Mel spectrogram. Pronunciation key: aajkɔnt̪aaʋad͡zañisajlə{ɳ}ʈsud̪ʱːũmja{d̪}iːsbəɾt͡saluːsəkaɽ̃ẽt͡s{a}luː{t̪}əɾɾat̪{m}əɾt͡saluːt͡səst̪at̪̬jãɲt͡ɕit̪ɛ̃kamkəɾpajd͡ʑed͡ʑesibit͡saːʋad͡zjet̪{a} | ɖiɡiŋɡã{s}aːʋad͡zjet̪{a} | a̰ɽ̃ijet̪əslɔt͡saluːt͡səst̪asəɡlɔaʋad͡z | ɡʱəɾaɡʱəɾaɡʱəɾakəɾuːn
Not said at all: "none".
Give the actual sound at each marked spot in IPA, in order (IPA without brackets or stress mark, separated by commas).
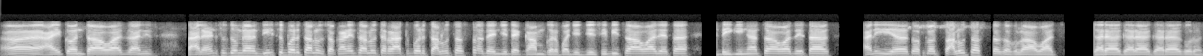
ɳ, d̪, a, t̪, b, a, t͡s, a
